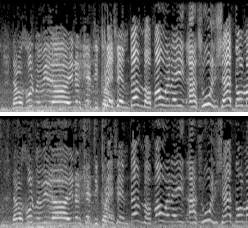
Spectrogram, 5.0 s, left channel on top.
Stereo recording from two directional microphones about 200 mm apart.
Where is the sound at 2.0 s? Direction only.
5° left (ahead or behind).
